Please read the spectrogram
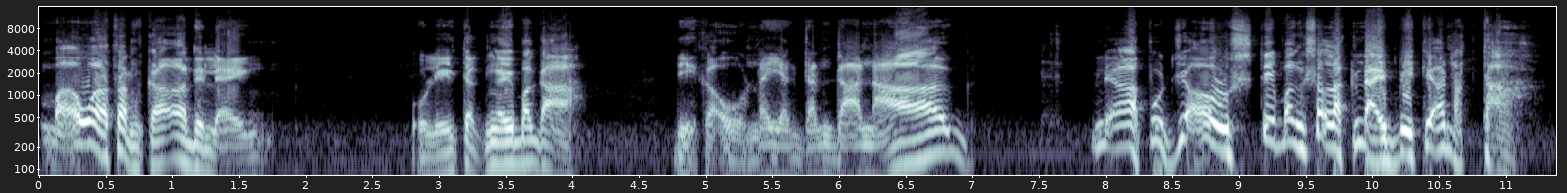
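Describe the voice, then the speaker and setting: A man playing a patient, devout old father in a family radio drama, reassuring in a slow, measured way. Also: medium pitch, big pitch swings, fairly bright tone, no room sound, heavily acted.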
